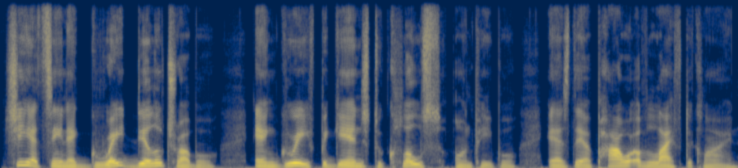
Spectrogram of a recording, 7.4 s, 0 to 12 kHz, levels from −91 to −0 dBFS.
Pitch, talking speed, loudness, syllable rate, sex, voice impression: 150 Hz, 170 wpm, -19 LUFS, 4.3 syllables/s, female, slightly feminine, adult-like, friendly, slightly unique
